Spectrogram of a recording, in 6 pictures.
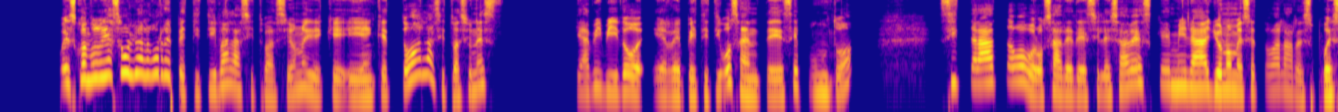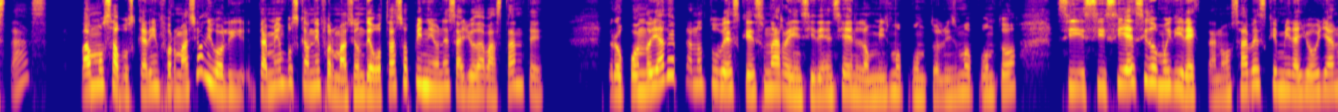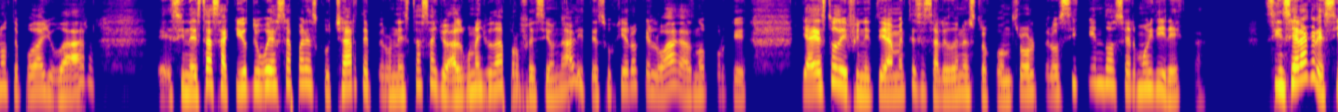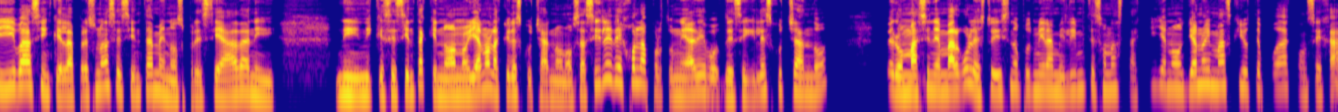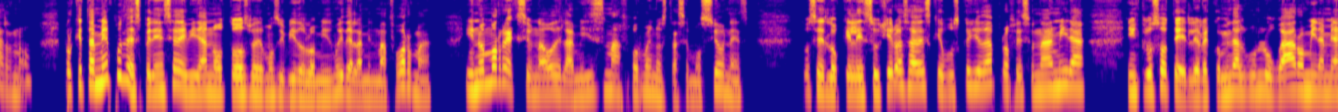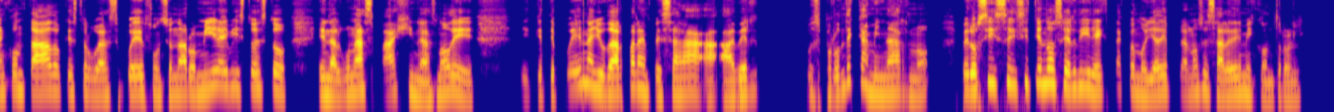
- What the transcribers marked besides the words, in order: other noise; tapping; other background noise
- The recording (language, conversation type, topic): Spanish, podcast, ¿Cómo ofreces apoyo emocional sin intentar arreglarlo todo?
